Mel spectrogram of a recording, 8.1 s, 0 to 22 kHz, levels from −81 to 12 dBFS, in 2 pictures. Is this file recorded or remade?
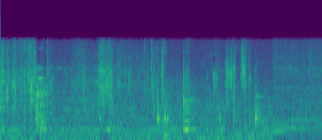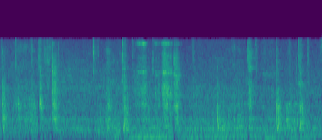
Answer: recorded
